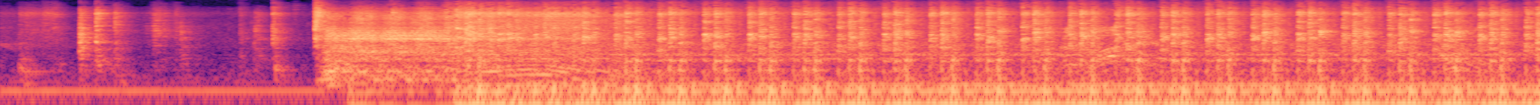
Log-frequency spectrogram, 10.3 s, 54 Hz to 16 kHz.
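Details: Cheap $200 forklift after ignition work, distributor cap refitted: after cranking it catches and runs with an uneven, lumpy pulse of about 200 beats a minute, a steady miss from one dead cylinder's plug.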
